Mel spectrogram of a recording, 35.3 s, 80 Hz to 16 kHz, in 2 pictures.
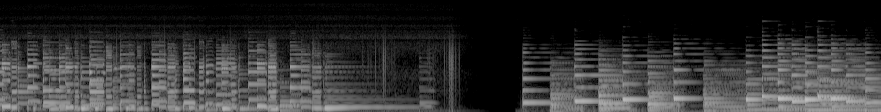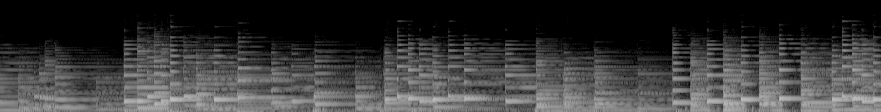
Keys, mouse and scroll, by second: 2.6 click, 4.2 click, 4.7 Escape, 4.9 scroll up 5, 5.1 middle click, 5.9 scroll, 6.4 click, 7.0 click, 8.6 click, 10.4 click, 11.5-12.6 drag, 12.8 click, 15.6 scroll, 16.3 s, 17.4 click, 18.7 click, 21.9-22.4 scroll, 22.6 scroll, 23.6 click, 26.0 click, 27.3 5, 27.5 Return, 29.2 Escape, 32.0-33.1 drag, 33.9-35.0 drag.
